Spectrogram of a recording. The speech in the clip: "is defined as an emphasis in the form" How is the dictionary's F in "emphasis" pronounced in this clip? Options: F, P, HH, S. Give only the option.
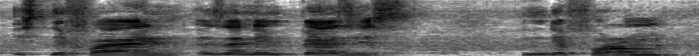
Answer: P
